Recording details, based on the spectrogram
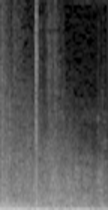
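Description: A tank's main gun fires in the World of Tanks game, a single cannon shot against the dense low rumble of the battle, loud and close, with a brief sharp crack partway through.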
